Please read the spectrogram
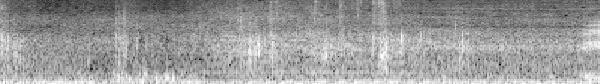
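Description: Steady low mechanical hum, with a short gust of wind noise on the microphone about a second in.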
